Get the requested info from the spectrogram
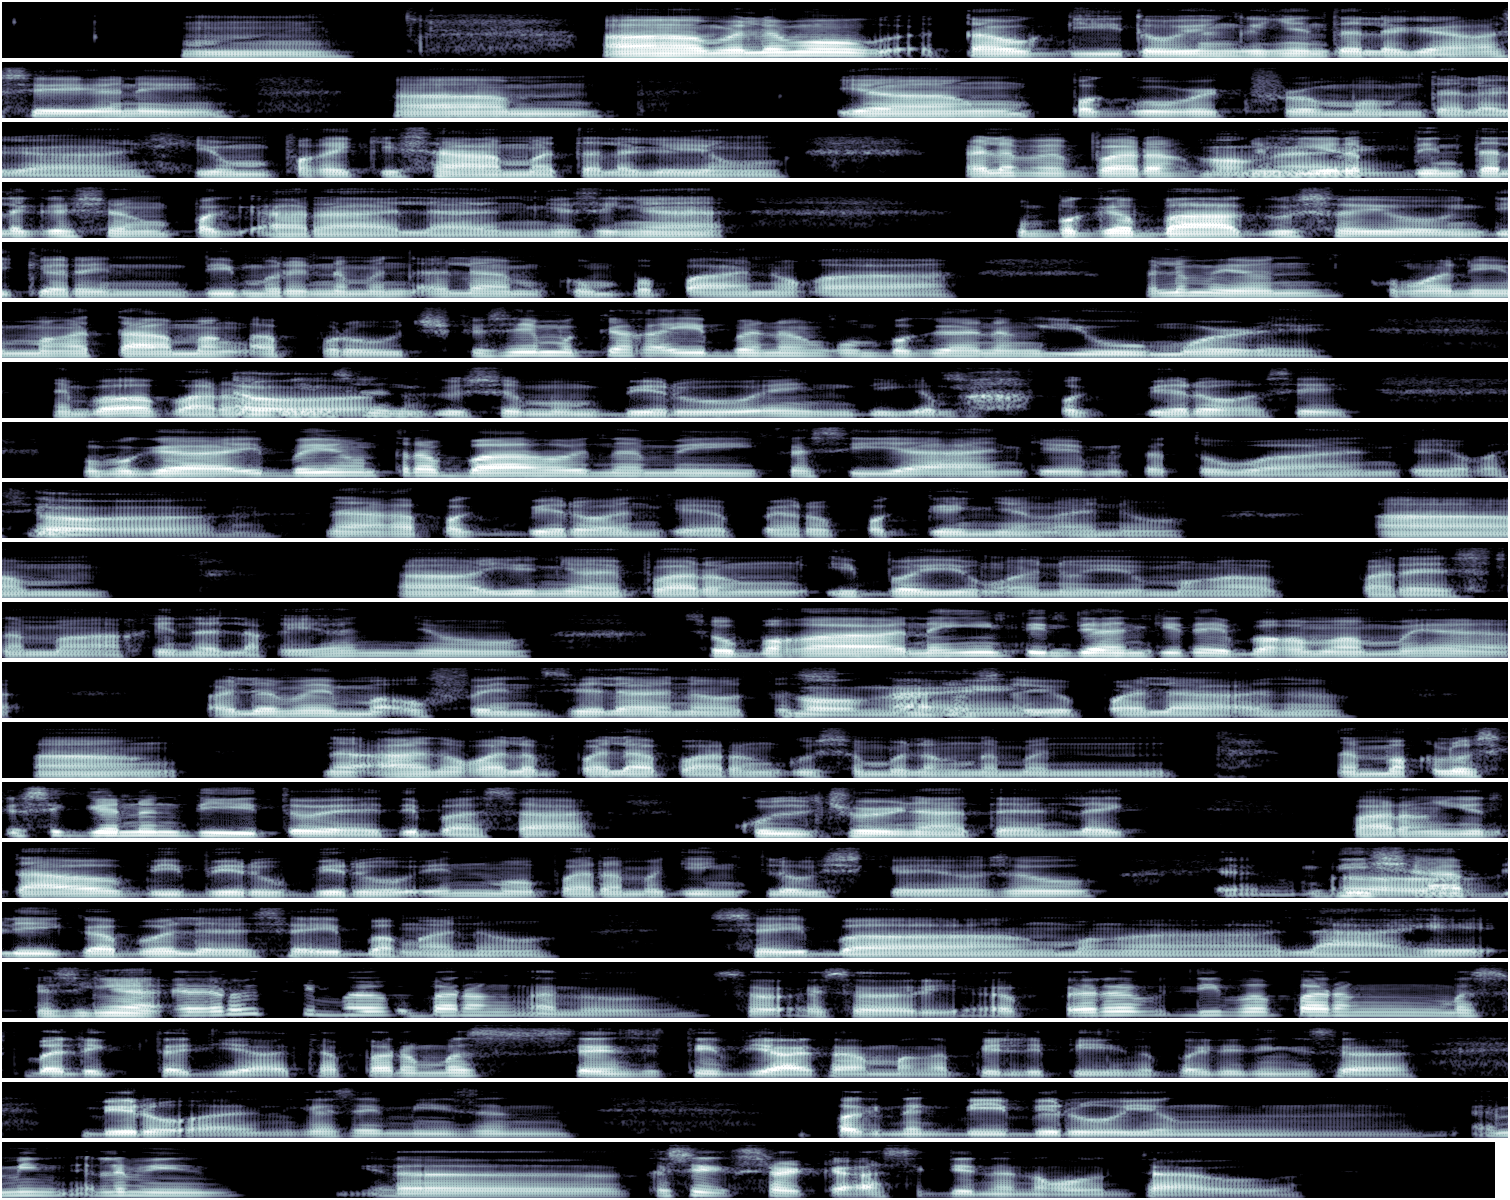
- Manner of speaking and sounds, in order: none
- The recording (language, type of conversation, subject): Filipino, advice, Paano ko makikilala at marerespeto ang takot o pagkabalisa ko sa araw-araw?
